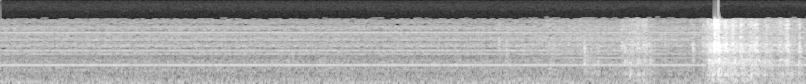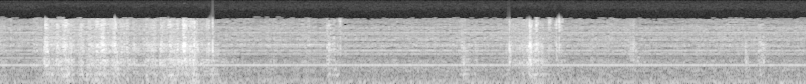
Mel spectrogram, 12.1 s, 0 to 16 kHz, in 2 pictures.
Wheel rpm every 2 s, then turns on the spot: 0, 0, 10, 20, 0, 0.
6-8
